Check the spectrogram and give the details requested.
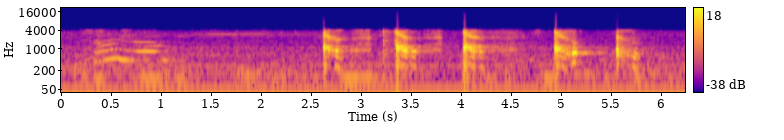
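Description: A run of about five short, hacking coughs from a child over a steady background hum.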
